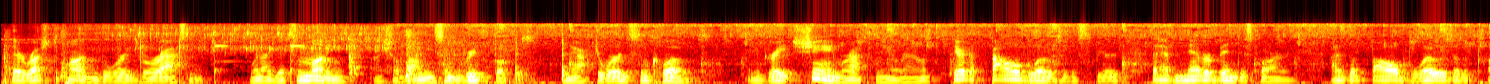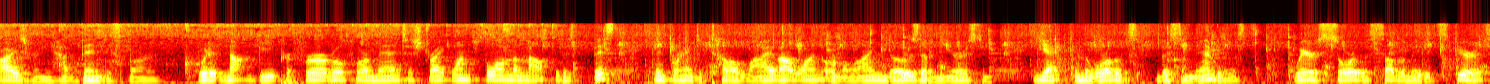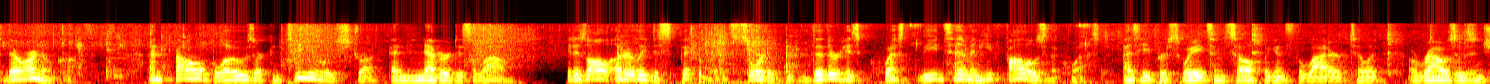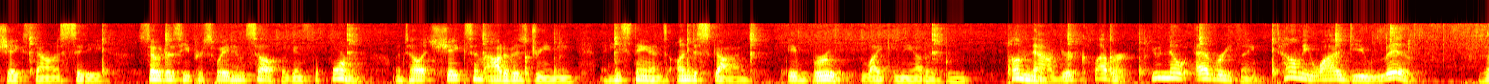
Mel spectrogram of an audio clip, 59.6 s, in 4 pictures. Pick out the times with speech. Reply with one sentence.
The speech can be heard from 0.0 to 59.5 s.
